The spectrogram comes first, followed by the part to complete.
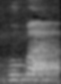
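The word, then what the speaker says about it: חופה: हुपा, इसको कूपा हम लोग सीखे हैं, कूपा, कहीं कहीं हुपा भी बोलते हैं उच्चारण में।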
